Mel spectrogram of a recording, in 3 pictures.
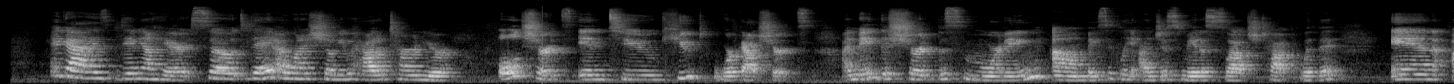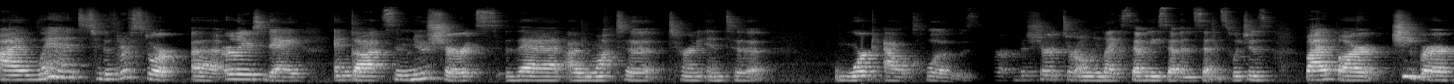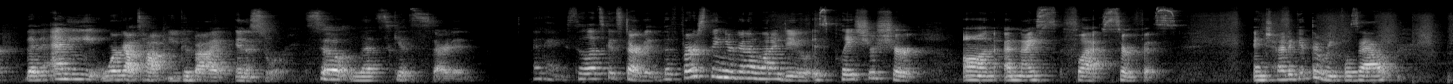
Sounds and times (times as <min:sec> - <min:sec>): Speech: 0:00.5 - 0:22.2, 0:22.9 - 0:33.8, 0:34.4 - 0:40.9, 0:41.6 - 0:43.1.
